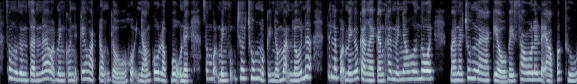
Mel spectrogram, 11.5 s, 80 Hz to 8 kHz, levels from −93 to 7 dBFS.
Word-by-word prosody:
Xong 300 -3 0
rồi 250 - +1
dần 225 -2 +1
dần 220 0 0
á, 275 +2 +1
bọn 240 - -3
mình 215 -1 -1
có 215 - -6
những 220 +1 -6
cái 260 0 0
hoạt 250 -4 -2
động, 220 -1 -2
kiểu, 155 +3 -3
hội - - -3
nhóm, 200 +1 -2
câu 255 -1 +4
lạc 210 -4 +1
bộ 225 -1 0
này, 195 0 +3 0.2
xong 275 -1 -7
bọn 265 - -4
mình 215 0 +1
cũng 270 - -12
chơi 295 0 +2
chung 295 -2 0
một 230 - +1
cái 200 +1 -6
nhóm 210 +1 -1
bạn 260 - -1
lớn 220 +6 +2
á, 340 0 +3 0.3
tức 350 - -5
là 320 -2 +2
bọn - - 0
mình 225 0 +2
cứ 270 - +4
càng 245 -6 +3
ngày 215 -1 +3
càng 210 0 0
thân 270 0 -2
với 230 -1 0
nhau 255 +1 0
hơn 265 0 +1
thôi. 275 -1 +8 0.4
Mà, 220 0 +1
nói 225 0 0
chung 295 +1 0
là, 235 -5 0
kiểu, 185 -6 +3
về 195 0 +2
sau 240 +3 0
lên 240 0 +1
đại 215 0 0
học 195 -2 0
các 255 - -2
thứ, 215 - -1
230 Hz, 290 wpm, -22 LUFS, 215-265 Hz, 0.4 s, thôi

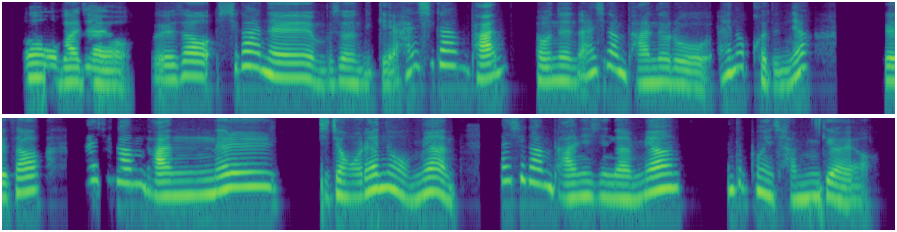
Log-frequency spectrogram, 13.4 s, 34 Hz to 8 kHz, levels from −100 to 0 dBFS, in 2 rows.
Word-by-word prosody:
어 195 -1 +2
맞아요. 155 -4 0
그래서 210 +3 +1
시간을 220 - +2
무슨 150 +1 -5
이렇게 130 +1 -8
1 275 - -6
시간 365 -3 -1
반? 205 +3 +5 0.2
저는 170 0 -1
1 255 - -1
시간 305 -3 -1
반으로 155 - -3
해 245 - +1
놓거든요. 165 - -3 0.6
그래서 215 +8 +3 0.3
1 385 +1 -5
시간 340 -5 -2
반을 220 +9 +3 0.3
지정을 175 0 -1
해 245 - +7
놓으면 220 - +2 0.3
1 370 - -4
시간 345 -7 0
반이 175 -4 -1
지나면 170 +11 +3 0.4
핸드폰이 230 -5 -2
잠겨요. 160 -2 -2
195 Hz, 260 characters per minute, -25 LUFS, 165-265 Hz, 0.6 s, 해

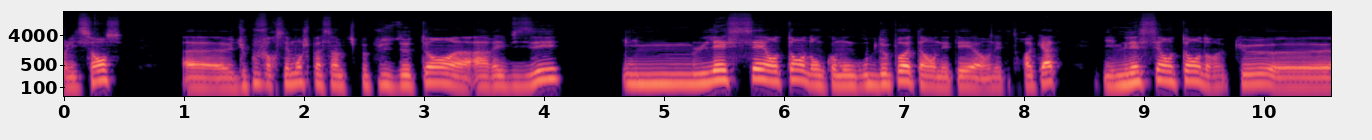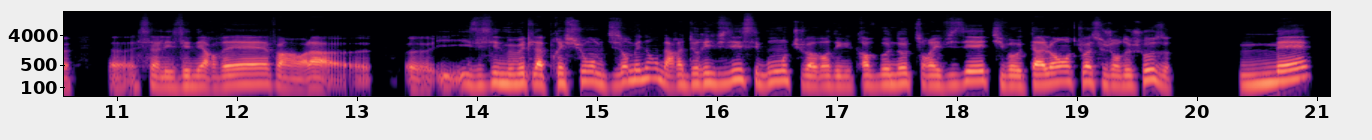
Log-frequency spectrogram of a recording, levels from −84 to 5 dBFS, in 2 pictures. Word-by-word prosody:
licence, 150 +13 0 0.5
heu, 100 -1 0
du 115 +4 -8
coup, 145 - -6
forcément, 135 +2 -3
je 145 - -9
passais 130 -1 -3
un 120 - -2
petit 115 - -14
peu 120 - -8
plus 125 +1 -7
de 125 +2 -1
temps 145 +3 +2
à 110 -2 +2
à 115 +1 0
réviser. 120 +12 -2 0.5
Ils 135 0 -3
me 135 0 -2
laissaient 175 +4 +4
entendre, 165 -2 +2
donc 120 -3 -4
mon 120 0 0
groupe 125 +2 -4
de 130 - -1
potes, 160 +3 +4
hein, - - +3
on 115 -1 -1
était 110 +1 -2
on 95 - -1
était 105 +1 -11
3-4, 145 +7 +2 0.3
ils 115 - -5
me 125 - 0
laissaient 150 +4 +1
entendre 155 -7 +1
que, 130 - -7
heu 105 -6 -1 0.4
heu, - - -7
ça - - -4
les 105 +1 -3
énervait. 120 +4 +3
Enfin, 130 - 0
voilà, - - +2
heu 460 - -9 0.3
heu, - - -5
ils 225 -4 -7
ils 120 - -6
essayaient 140 +4 -3
de 140 - +2
me 130 - +1
mettre 140 0 0
la - - +8
pression 150 +3 -2
en - - 0
me 130 - -3
disant: 125 +6 -2
«Mais 175 +2 +1
non, 195 0 -2
mais - - 0
arrête 125 +2 0
de 135 - -3
réviser, 140 +5 0
c'est 165 -5 -6
bon, 160 +6 -1
tu 125 - -11
vas - - +5
avoir 115 +1 +1
des 115 -1 -4
graves 120 +3 -1
bonnes 125 +2 -1
notes 140 0 0
sans 130 - -5
réviser, 125 +8 +1
tu - - -8
y - - -5
vas 120 - +2
au 115 - +2
talent», 140 +7 +5
tu 155 - -19
vois 150 - +5
ce 140 -3 -8
genre 120 -1 -1
de 120 - -1
choses. 175 +8 0 0.6
Mais, 155 - +3
130 Hz, 240 wpm, -23 LUFS, 115-150 Hz, 0.6 s, la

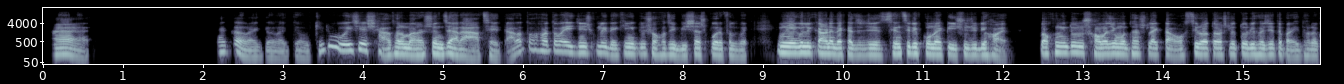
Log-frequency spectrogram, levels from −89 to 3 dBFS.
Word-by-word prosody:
হ্যাঁ। 120 -8 -2 1.7
একদম, 165 -8 -2
একদম, 95 -1 -13
একদম। 90 +1 -16
কিন্তু 185 - -7 0.2
ওই 185 - +3
যে 210 - +2 0.2
সাধারণ 130 +4 +1
মানুষজন 115 +4 0
যারা 115 -3 +2
আছে - - -7 0.2
তারা - - -3
তো - - -9
হয়তো 180 -1 0
বা - - +3
এই - - 0
জিনিসগুলোই 150 0 0
দেখে 115 +2 -7
কিন্তু 135 0 -5
সহজেই 125 0 -2
বিশ্বাস 120 +3 0
করে 120 -2 +3
ফেলবে। 100 -3 -7 0.4
এবং 155 - +4
এগুলির 150 0 +4
কারণে 135 0 +6
দেখা 125 0 +2
যায় 115 0 -7
যে 120 - +2 0.2
সেনসিটিভ 140 +1 +2
কোনো 130 -1 +4
একটা 125 - -4
ইস্যু 120 +3 -4
যদি 120 +1 +1
হয়, 125 - -2 0.4
তখন 135 +2 +1
কিন্তু 150 +1 +1 0.2
সমাজের 130 +1 +3
মধ্যে 130 +1 -1
আসলে 135 0 -3
একটা - - -1
অস্থিরতা 130 +3 +2
আসলে 130 +1 -5
তৈরি 130 -1 +2
হয়ে 120 -2 -1
যেতে 125 - -2
পারে, 95 - -3
এই - - -14
ধরনের 110 -2 -6
130 Hz, 185 wpm, -21 LUFS, 115-140 Hz, 1.7 s, কারণে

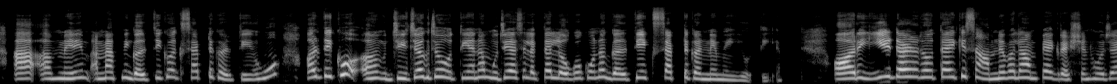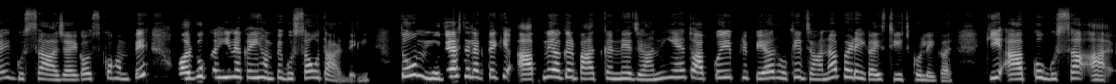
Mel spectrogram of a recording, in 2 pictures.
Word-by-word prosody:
अ - - +4 0.2
अ, 265 - -1
मेरी 270 +3 +1
मैं 290 -1 -1
अपनी 300 +2 -4
ग़लती 250 +1 +1
को 345 - -6
एक्सेप्ट 310 +1 -5
करती 225 -7 -4
हूँ 290 - -3 0.3
और 330 +3 +2
देखो 380 +5 +4
अ, 275 - +1
झिझक 275 +7 +2
जो 350 0 +1
होती 295 -3 -3
है 295 - +2
ना 335 +2 -1
मुझे 310 -2 -1
ऐसा 315 +2 -3
लगता 285 +2 -1
है 320 - +2
लोगों 275 0 0
को 305 +1 -6
ना 340 +2 -1
ग़लती 255 0 +1
एक्सेप्ट 300 0 -1
करने 245 -4 0
में 225 -2 -4
ही 200 -1 -8
होती 160 -2 -15
है 185 - -20 0.5
और 275 +3 +8
ये 305 +6 +6
डर 350 -1 +6
होता 330 +1 0
है 345 - +5
कि 375 - 0
सामने 275 -5 0
वाला 315 +1 0
हम 305 -3 +1
पे 310 - +2
एग्रेशन 245 -3 -2
हो 255 -1 -5
जाए, 275 +4 -5
ग़ुस्सा 260 -2 -5
आ 220 - -2
जाएगा 220 +2 -3
उसको 255 +4 -6
हम 275 -3 -6
पे 415 - +4 0.4
और 270 +2 +5
वो 375 - +1
कहीं 325 -1 +1
न 340 - +4
कहीं 320 0 +2
हम 300 -3 -1
पे 305 - -5
ग़ुस्सा 260 +3 -3
उतार 310 0 -3
देगी। 440 - -14 0.3
तो 390 +4 +2
मुझे 270 +2 +4
ऐसा 370 0 0
लगता 335 0 0
है - - +1
कि 345 - -1 0.2
आपने 245 +8 +1
अगर 335 0 +3
बात 265 -1 -1
करने 270 -1 -1
जानी 235 +6 -5
है 330 0 -1
तो 330 -1 -3
आपको 270 +3 0
ये 325 +1 +3
प्रिपेयर 290 -1 -1
होके 295 +3 -4
जाना 260 +3 -2
पड़ेगा 310 -8 0
इस 230 0 -2
चीज़ 235 -3 -6
को 225 - -5
लेकर 180 -5 -7 0.3
कि 300 +1 +4 0.2
आपको 255 +6 0
ग़ुस्सा 260 +2 -1
अ 215 -6 -1
285 Hz, 235 wpm, -23 LUFS, 250-320 Hz, 0.5 s, और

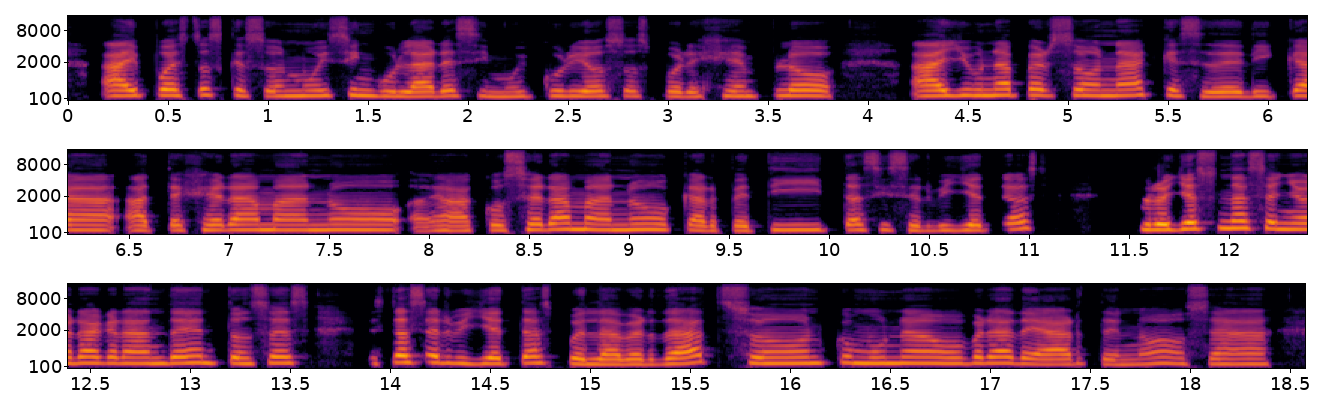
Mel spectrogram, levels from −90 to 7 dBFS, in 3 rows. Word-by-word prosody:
hay 230 +1 +3
puestos 255 +2 0
que 240 -3 -4
son 215 +1 -4
muy 230 +1 0
singulares 220 -2 0
y 210 - -7
muy 195 +1 -6
curiosos. 220 0 -3
Por 200 -2 -5
ejemplo, 220 +2 -1 0.3
hay 230 +2 +3
una 250 +1 +3
persona 245 0 0
que 255 -4 -4
se 205 -2 -8
dedica 210 +2 -1
a 205 0 -1
tejer 220 +2 -3
a 230 0 +2
mano, 225 0 0
eh, 200 - -6
a 195 -1 0
coser 230 +3 -2
a 255 - +4
mano 235 -1 +1
carpetitas 220 +2 -3
y 225 - -6
servilletas, 215 +6 -3 0.4
pero 235 0 +8
ya 265 +3 +6
es 275 +3 -6
una 300 0 +4
señora 265 -2 +2
grande. 255 0 +2
Entonces, 265 0 0 0.3
estas 290 +5 +4
servilletas, 265 -1 +1
pues, 225 -3 +2
la 210 -1 +3
verdad, 230 +7 +2
son 255 0 0
como 265 -2 0
una 255 0 +1
obra 260 +1 +1
de 235 -3 0
arte, 210 0 -1
¿no? 235 +5 -4
O - - -7
sea, 220 0 -4
230 Hz, 160 wpm, -23 LUFS, 215-255 Hz, 0.4 s, pero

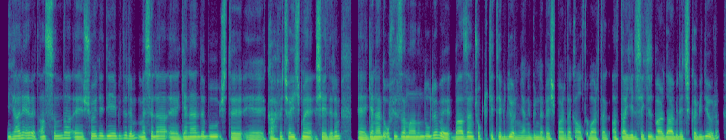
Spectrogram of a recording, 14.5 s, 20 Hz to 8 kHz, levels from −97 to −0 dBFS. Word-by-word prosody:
Yani, 130 +6 0
evet 150 -7 -1
aslında, 135 +7 -2
eee, 110 0 0
şöyle 135 +4 -1
diyebilirim. 135 +1 0
Mesela, 125 +4 0
eee, 105 0 0
genelde 115 +3 +1
bu, 120 -1 +2
işte, 100 0 -1
eee, 90 0 -4
kahve, 100 +1 -1
çay 115 +2 +1
içme 110 0 +2
şeylerim, 110 +4 +1 0.4
eee, 100 -1 +3
genelde 110 +3 +2
ofis 115 +1 -2
zamanında 115 +1 +2
oluyor 155 +6 0
ve 100 - +2
bazen 110 +2 +3
çok 110 -1 -5
tüketebiliyorum, 110 -2 -1
yani, 95 +1 -2
günde 100 -1 -1
5 105 0 -1
bardak, 100 -1 -2
6 100 0 -4
bardak 100 0 -1
hatta 105 +2 0
7-8 105 +1 +1
bardağa 105 0 +3
bile 110 +1 +1
çıkabiliyorum. 110 +1 -1
110 Hz, 150 wpm, -23 LUFS, 100-120 Hz, 0.4 s, eee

